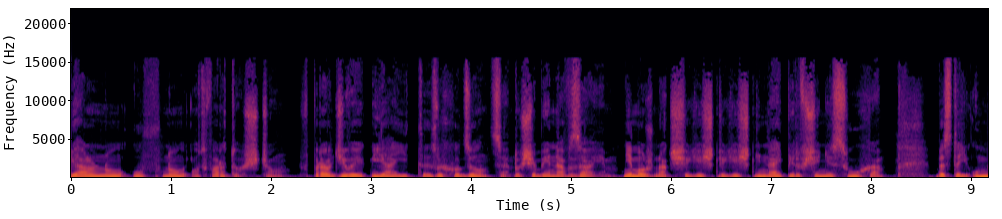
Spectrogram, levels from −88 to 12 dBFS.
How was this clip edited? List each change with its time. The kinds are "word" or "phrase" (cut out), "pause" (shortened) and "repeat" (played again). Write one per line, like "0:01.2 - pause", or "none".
0:01.2 - word
0:02.9 - word
0:03.6 - word
0:04.4 - word
0:05.5 - pause
0:06.0 - word
0:06.5 - repeat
